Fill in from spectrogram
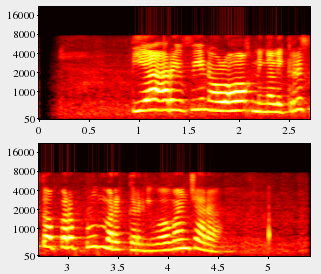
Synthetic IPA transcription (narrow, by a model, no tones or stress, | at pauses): t̪iaːɾifinɔlɔɦɔk̚niŋalikɾist̪ɔfərplumərɡərdiwawaɲt͡ʃaɾa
